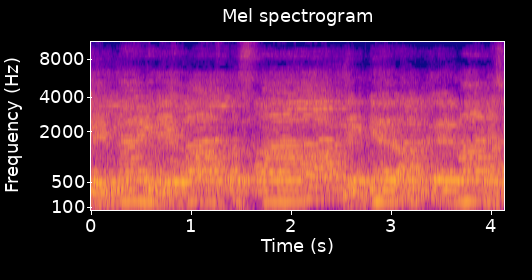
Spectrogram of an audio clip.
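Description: A priest chanting Sanskrit verses read from a book, a steady recitation held mostly on one low note with short breaks between phrases.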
